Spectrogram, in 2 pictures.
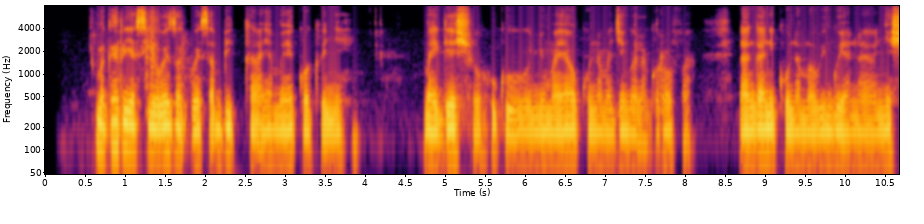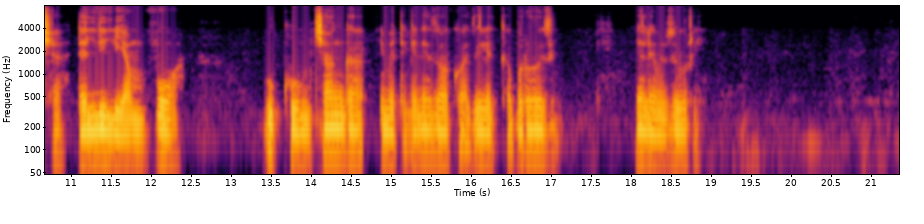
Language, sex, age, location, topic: Swahili, male, 18-24, Kisumu, finance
